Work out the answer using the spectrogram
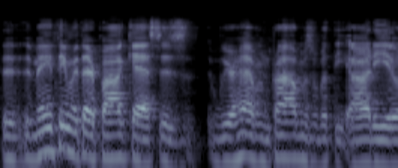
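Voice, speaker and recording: Male speech, medium in pitch. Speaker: podcast host. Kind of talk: casual chat. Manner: loud; halting, many restarts. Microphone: laptop recording, own voice louder than call partner.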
